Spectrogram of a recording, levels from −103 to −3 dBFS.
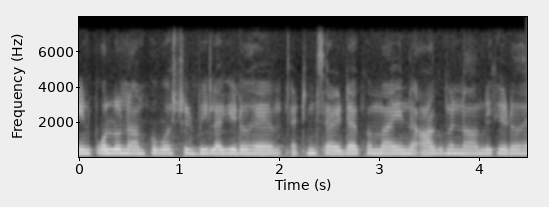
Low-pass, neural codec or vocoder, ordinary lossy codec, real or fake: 7.2 kHz; none; none; real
